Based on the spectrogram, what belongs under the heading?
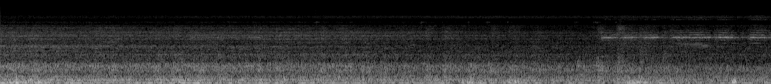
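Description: Passenger train's coaches rolling past at speed and then receding, the rumble of wheels on rails fading steadily as the last coach moves away. A thin, steady high whine comes in about six seconds in.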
